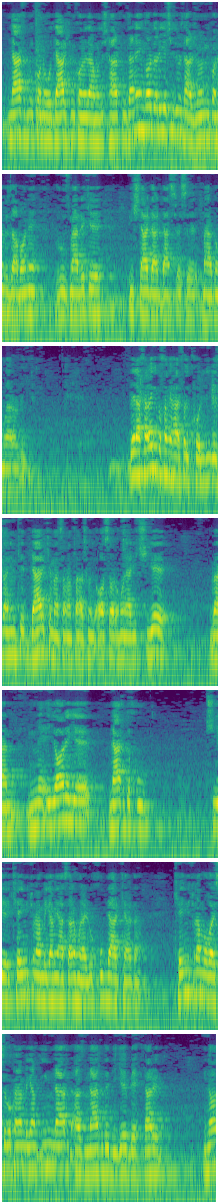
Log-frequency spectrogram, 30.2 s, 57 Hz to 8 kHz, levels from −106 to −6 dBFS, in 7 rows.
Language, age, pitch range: Persian, 50-69, 125-150 Hz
